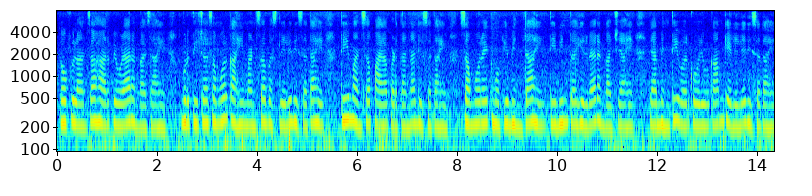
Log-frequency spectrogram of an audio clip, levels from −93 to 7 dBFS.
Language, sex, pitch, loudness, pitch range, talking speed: Marathi, female, 220 Hz, -37 LUFS, 210-230 Hz, 160 wpm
